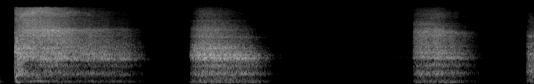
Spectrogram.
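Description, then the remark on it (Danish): Three long, breathy exhales through a wide-open mouth, each about a second long with a pause between, steady and relaxed, done as a breathing exercise with hips tucked under and belly relaxed, with a fourth breath just starting at the end. No talking. “Man skal skubbe sin, man skal skubbe sin øh, hofte ind under sig, slappe af i maven, lave sin mund sådan her, sådan meget bred, og så skal man sige”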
